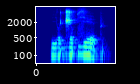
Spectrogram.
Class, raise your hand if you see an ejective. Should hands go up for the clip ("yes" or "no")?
no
